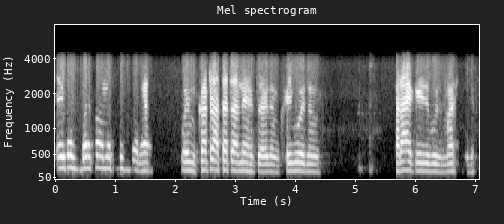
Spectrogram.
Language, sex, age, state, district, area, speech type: Maithili, male, 18-30, Bihar, Begusarai, rural, conversation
